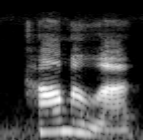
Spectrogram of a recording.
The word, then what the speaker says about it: Kamala: and a note on her name Kamala is pronounced Kamala and it means lotus flower as she writes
